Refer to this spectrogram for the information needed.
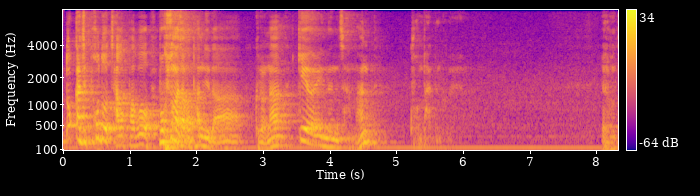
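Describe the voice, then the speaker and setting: A male pastor preaching a sermon and leading prayer, often asking the congregation questions. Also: fairly high pitch. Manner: animated, asks the congregation questions. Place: church sanctuary. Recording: echoey church hall with faint music.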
